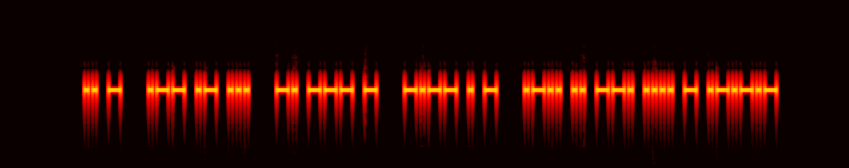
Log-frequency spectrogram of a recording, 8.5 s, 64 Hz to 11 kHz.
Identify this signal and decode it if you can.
Morse code, heard as a keyed tone, about 32 wpm, 700 Hz. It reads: IT WAS NOT YET LIGHT.
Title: Sentences from Top 1000 Words - Review Part 1 - 30wpm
